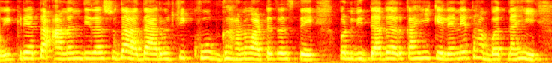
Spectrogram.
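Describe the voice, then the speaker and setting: Casting: high-voiced woman narrating an episode recap, hesitant fillers. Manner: plain storytelling with filler hesitations. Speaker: TV serial episode reviewer.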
